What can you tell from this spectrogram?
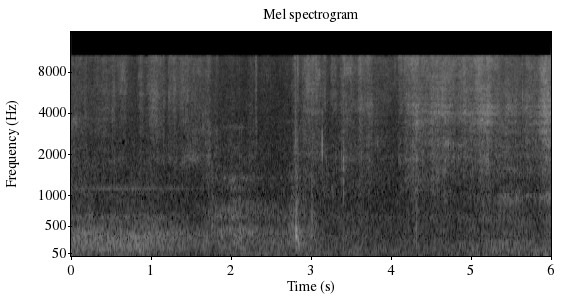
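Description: Gloved hands handling gingerbread dough and a scalloped tin cookie cutter on a floured wooden board: faint rubbing and scraping, a light tap about three seconds in, and a louder scrape over the last two seconds.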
